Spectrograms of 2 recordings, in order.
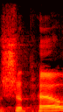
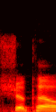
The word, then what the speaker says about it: Chappelle: This is Chappelle. Is that how you pronounce it? Yes, y'all pronounced it right. It's not Chapel.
